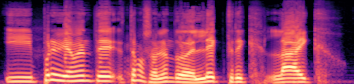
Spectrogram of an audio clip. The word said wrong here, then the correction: Electric Light Orchestra: Ah, perdón, perdón, perdón, lo pronuncié mal. Electric Light Orchestra.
